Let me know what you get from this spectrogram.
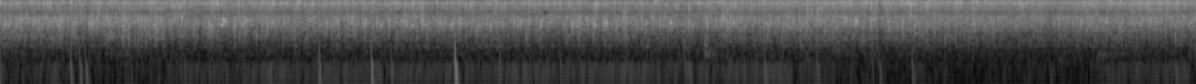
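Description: Chopped tomatoes and sliced onions sizzling steadily in hot oil in a kadai, with a few light knocks in the first few seconds.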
